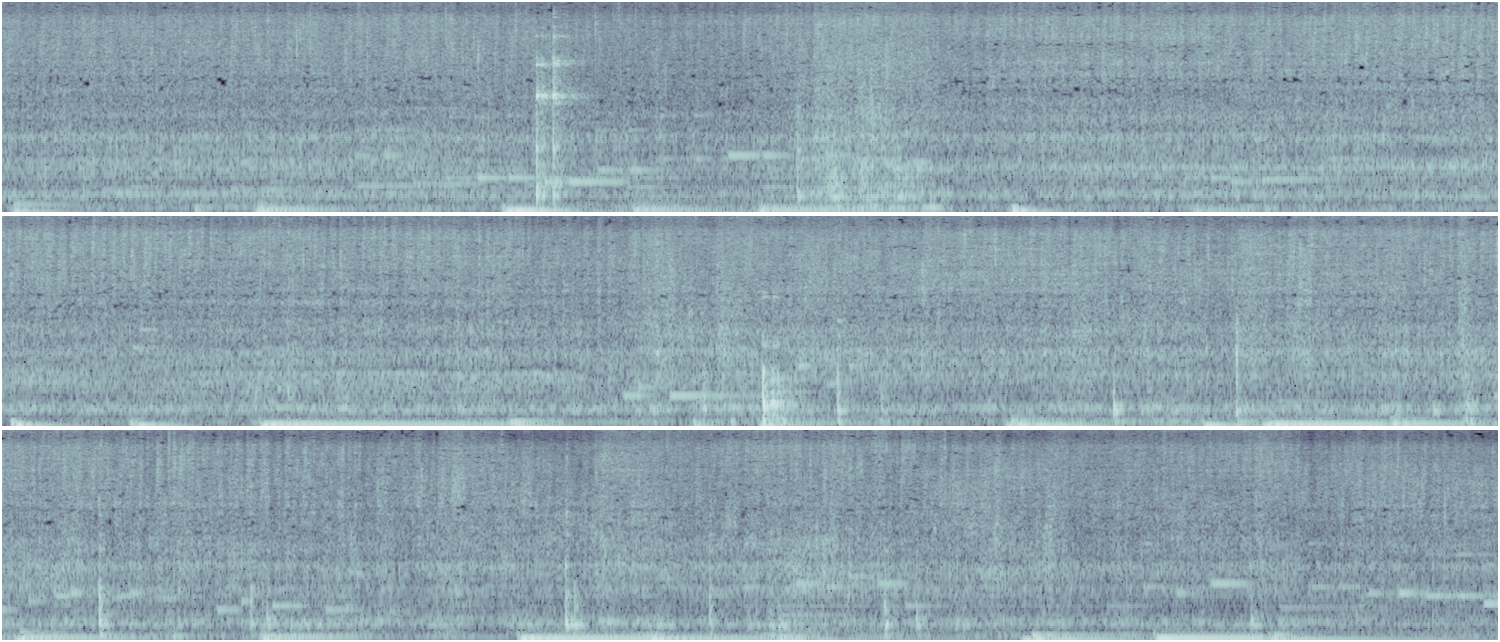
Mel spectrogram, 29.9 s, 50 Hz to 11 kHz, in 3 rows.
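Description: Sauce sizzling and bubbling in a stainless steel pan while a wooden spoon stirs chicken gizzards through it, with a couple of sharp knocks, about 3.5 and 15 seconds in.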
